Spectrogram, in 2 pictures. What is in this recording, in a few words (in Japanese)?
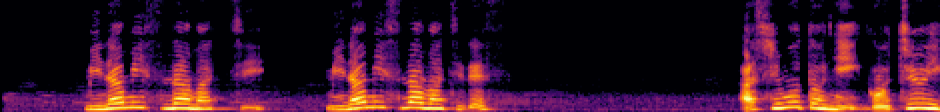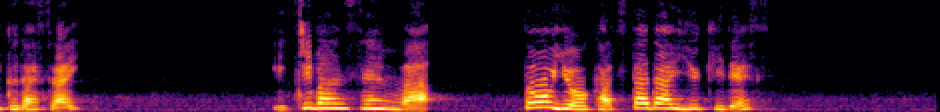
toucyaku, 到着放送 【女声】; 1番線 西船橋・東葉勝田台・津田沼方面; 足元注意喚起放送が付帯されており; 放送は「各駅停車 東葉勝田台行」です。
